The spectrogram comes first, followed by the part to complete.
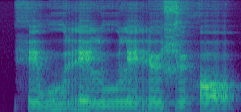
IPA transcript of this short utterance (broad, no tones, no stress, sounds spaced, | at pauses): h e w u r e l u l e r ø ɕ ø h ɔ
